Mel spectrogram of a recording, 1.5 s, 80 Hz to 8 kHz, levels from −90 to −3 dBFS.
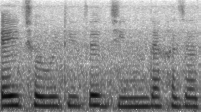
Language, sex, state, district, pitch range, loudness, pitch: Bengali, male, West Bengal, Kolkata, 230-250 Hz, -16 LUFS, 240 Hz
